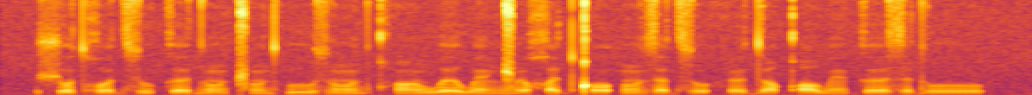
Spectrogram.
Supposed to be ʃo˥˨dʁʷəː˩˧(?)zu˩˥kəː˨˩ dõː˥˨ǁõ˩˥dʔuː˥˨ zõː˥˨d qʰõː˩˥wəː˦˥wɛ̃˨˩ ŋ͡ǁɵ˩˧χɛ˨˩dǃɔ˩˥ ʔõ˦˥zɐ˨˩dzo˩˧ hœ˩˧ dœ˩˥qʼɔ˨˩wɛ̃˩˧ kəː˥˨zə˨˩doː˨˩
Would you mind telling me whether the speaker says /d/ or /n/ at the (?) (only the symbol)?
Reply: d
